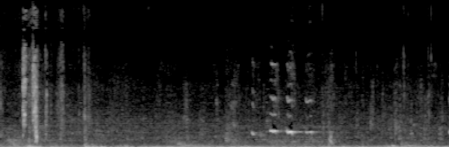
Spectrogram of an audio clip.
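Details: Five puppies investigating and pouncing on a cat out of curiosity; brief high squeaky whimpers and yelps come in short bursts, mixed with scuffling thumps and a low steady hum underneath.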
